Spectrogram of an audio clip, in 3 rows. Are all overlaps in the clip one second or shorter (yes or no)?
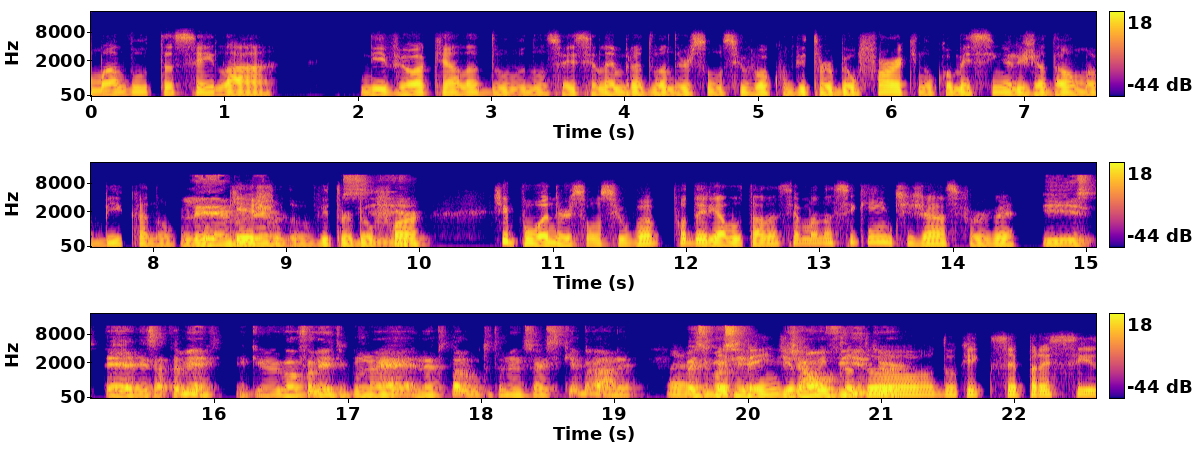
no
